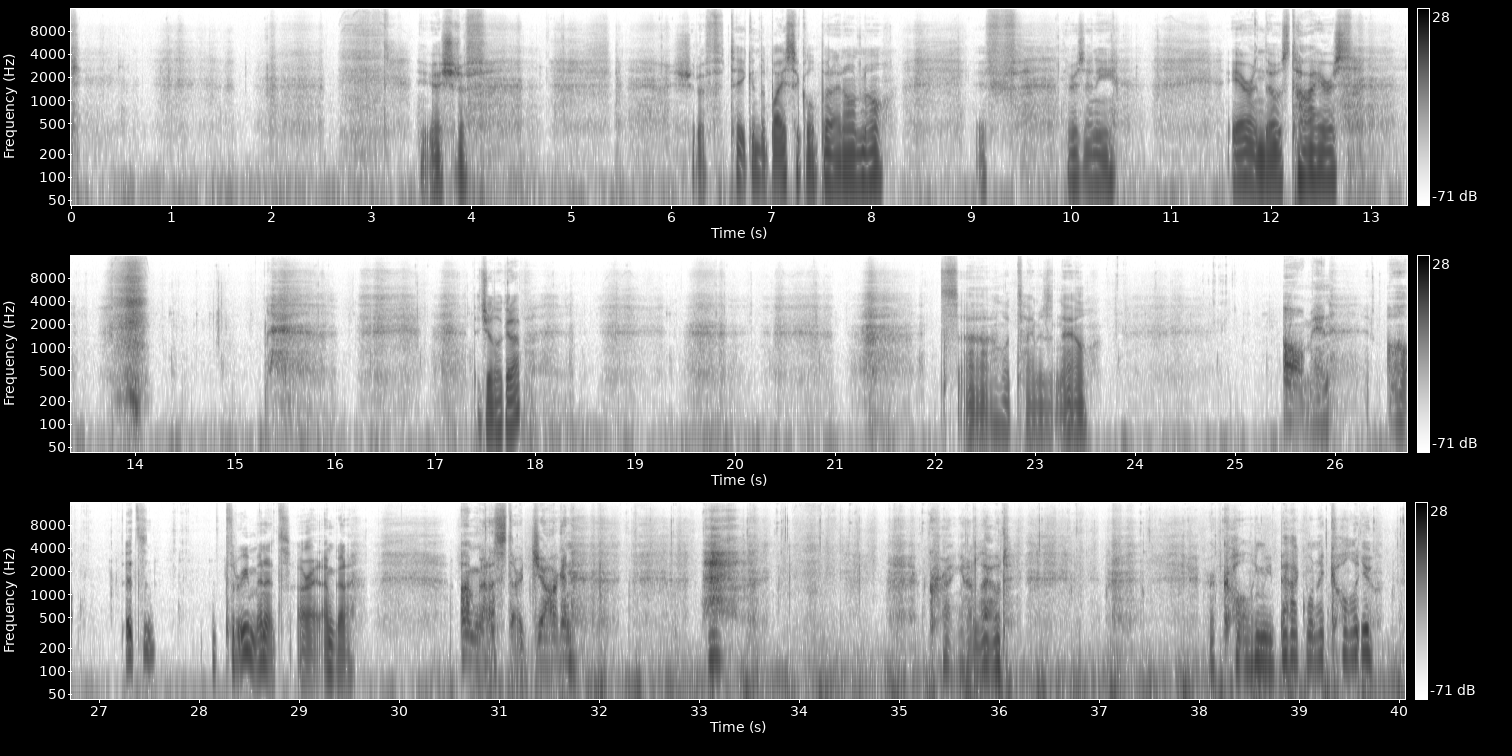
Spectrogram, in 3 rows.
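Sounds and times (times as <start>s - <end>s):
man breathing: 0.0s - 3.5s, 4.1s - 6.0s, 8.2s - 11.6s, 12.8s - 14.1s, 15.3s - 22.0s, 23.7s - 24.9s, 29.6s - 30.6s, 31.6s - 38.2s.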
